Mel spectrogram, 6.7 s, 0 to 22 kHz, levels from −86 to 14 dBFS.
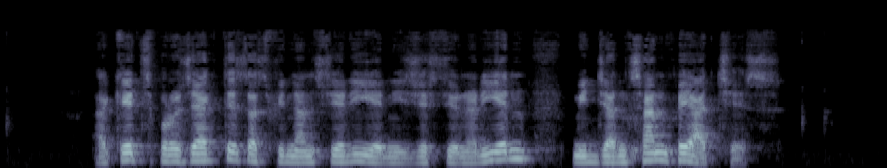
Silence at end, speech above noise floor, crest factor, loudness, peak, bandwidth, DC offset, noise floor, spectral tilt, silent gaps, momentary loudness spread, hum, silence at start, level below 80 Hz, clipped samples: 0.85 s; 55 dB; 20 dB; -25 LUFS; -6 dBFS; 11.5 kHz; under 0.1%; -81 dBFS; -6 dB/octave; none; 14 LU; none; 0.7 s; -58 dBFS; under 0.1%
